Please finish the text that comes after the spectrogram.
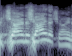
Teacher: he's really putting a lot of emphasis on the chai and then not so much emphasis on the other part so I would just say China yeah it's very relaxed and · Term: intonation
